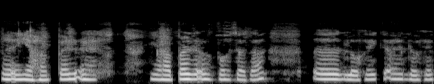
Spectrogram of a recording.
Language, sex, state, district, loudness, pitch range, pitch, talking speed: Hindi, female, Delhi, New Delhi, -15 LUFS, 220-245 Hz, 230 Hz, 125 wpm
